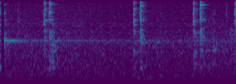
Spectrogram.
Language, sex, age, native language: Icelandic, female, 50-59, Icelandic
